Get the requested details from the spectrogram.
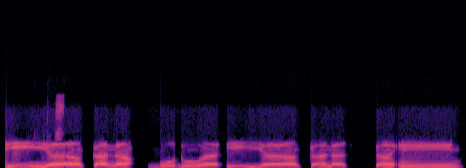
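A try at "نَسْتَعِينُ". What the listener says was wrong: Sedikit lagi. Nas nas lebih jelas sin-nya ya.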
